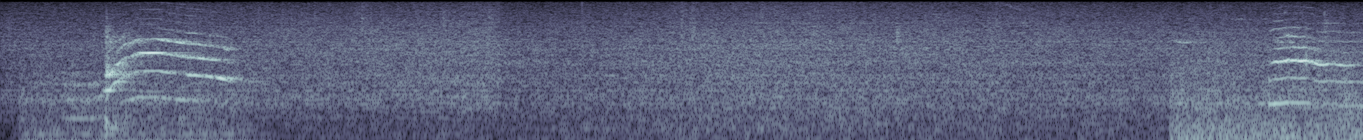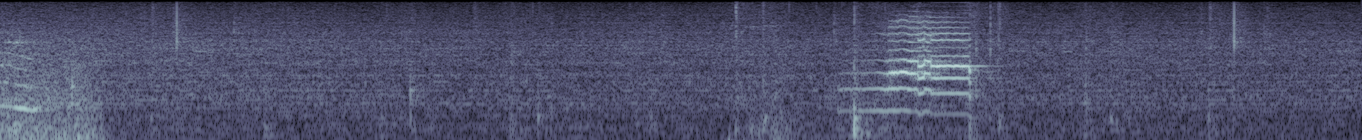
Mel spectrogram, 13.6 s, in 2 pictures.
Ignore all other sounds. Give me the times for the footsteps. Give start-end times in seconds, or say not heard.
7.4-13.2.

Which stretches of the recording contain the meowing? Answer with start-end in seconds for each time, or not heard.
0.1-1.4, 5.8-7.3, 10.4-11.7.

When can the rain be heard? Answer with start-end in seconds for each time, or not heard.
0.0-13.5.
